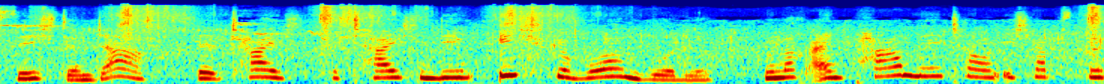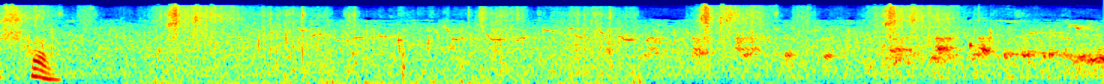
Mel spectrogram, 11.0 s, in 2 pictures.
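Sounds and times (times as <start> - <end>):
chorus of male toads calling: 0.0 - 3.4, 5.1 - 11.0
speech: 0.1 - 6.1.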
